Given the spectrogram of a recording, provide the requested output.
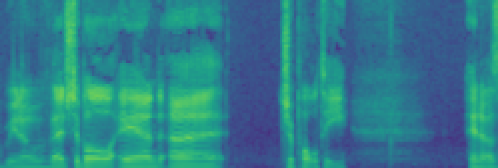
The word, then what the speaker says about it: Chipotle: to read words and Chap Chipotle was one of them. like chapat chapatle chapatle. It's like I remember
